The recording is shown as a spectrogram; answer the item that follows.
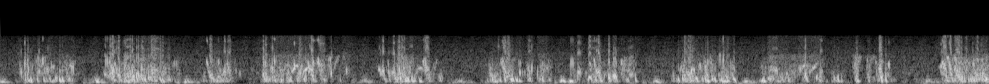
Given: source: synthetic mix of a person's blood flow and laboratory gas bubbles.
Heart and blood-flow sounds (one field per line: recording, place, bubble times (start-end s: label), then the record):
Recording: Doppler ultrasound of blood flow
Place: precordium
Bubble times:
0.17-0.77 s: bubbles
1.00-1.82 s: bubbles
1.99-2.45 s: bubbles
2.60-3.53 s: bubbles
3.76-4.46 s: bubbles
4.84-5.54 s: bubbles
5.67-6.40 s: bubbles
6.71-7.42 s: bubbles
7.58-8.27 s: bubbles
8.30-8.46 s: bubbles
8.50-8.97 s: bubbles
9.37-9.90 s: bubbles
From the record:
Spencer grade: 4 (maximum detectable bubble signal sounding continuously throughout systole and diastole of every cardiac period, and overriding the amplitude of the normal cardiac signals)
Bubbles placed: only in the low amplitude regions of the cardiac cycle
